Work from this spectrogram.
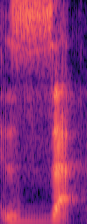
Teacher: ज़ै में ज़बान बाहर नहीं आती और स्ट्रेस के साथ पढ़ते हैं।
